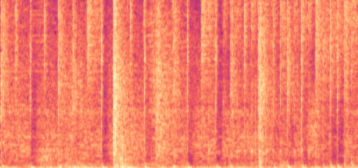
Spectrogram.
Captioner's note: chopping sound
